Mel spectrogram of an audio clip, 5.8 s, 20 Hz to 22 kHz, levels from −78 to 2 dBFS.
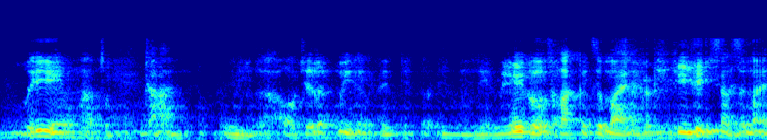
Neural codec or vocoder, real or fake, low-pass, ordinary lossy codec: codec, 16 kHz, 1 kbps, FunCodec, trained on Chinese and English, 50 frames a second; fake; 7.2 kHz; none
